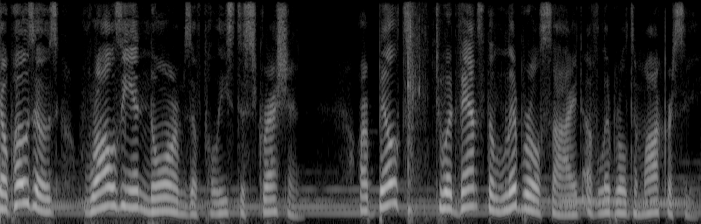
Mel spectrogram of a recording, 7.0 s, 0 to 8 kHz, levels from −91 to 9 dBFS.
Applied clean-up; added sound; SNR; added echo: none; Crushing; 16 dB; none.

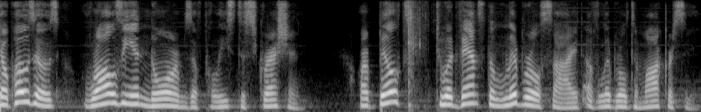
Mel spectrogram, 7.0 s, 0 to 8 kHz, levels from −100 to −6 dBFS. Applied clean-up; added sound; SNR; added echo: neural separator model SepFormer DNS4.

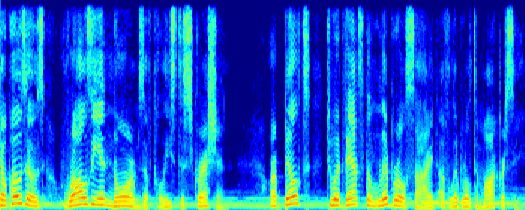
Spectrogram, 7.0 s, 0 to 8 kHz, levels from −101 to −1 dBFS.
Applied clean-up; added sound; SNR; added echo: none; none; none; none.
